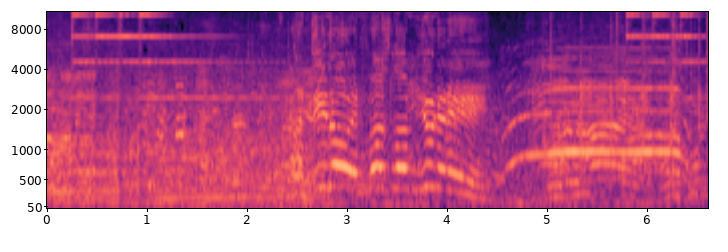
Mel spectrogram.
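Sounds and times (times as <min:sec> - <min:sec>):
murmur of voices at taco dinner: 0:00.0 - 0:06.6
small bell struck by chef of mobile Mexican food kitchen: 0:00.2 - 0:02.3, 0:05.7 - 0:06.6
diners cheering and shouting: 0:04.2 - 0:06.6.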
